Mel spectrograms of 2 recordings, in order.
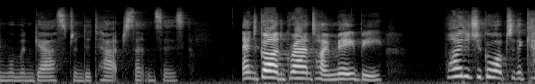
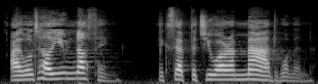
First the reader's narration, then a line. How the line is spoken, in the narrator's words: answered Lady Audley in a cold, hard voice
